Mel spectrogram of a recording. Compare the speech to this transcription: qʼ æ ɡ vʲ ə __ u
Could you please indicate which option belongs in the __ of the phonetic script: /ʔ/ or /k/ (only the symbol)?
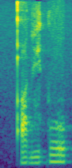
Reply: k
